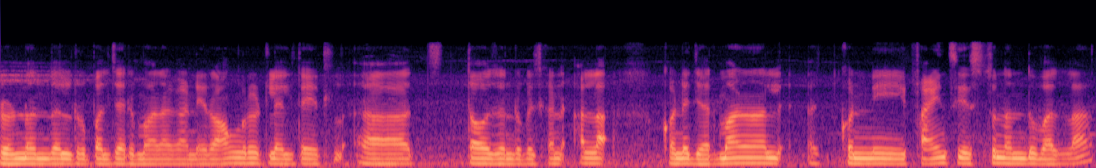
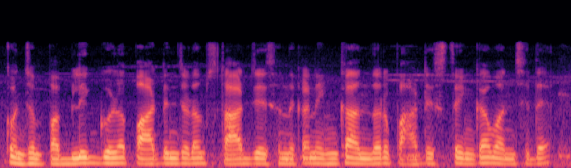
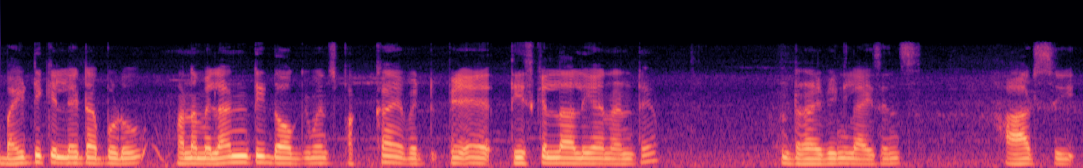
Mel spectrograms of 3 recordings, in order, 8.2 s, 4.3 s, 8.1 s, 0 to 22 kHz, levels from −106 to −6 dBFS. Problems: constant background noise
